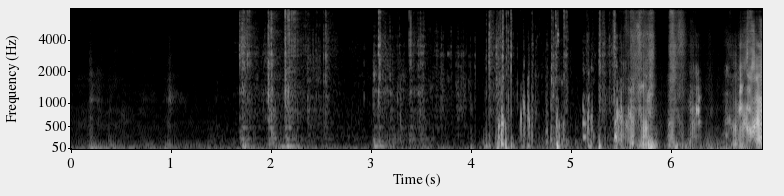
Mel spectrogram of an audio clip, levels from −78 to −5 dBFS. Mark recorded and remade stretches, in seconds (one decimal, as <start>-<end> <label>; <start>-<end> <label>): 0.0-1.4 remade; 1.4-5.5 recorded; 5.5-6.9 remade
